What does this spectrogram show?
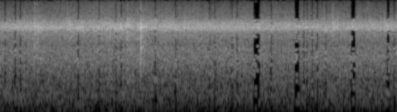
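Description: Food frying on a hot flat-top griddle: a steady, even sizzle.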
